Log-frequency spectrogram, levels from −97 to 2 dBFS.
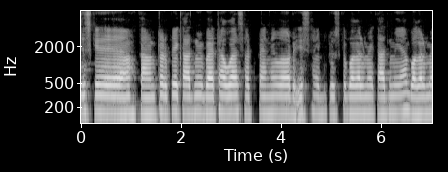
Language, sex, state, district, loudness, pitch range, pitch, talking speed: Hindi, male, Bihar, West Champaran, -18 LUFS, 150-155 Hz, 155 Hz, 190 wpm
